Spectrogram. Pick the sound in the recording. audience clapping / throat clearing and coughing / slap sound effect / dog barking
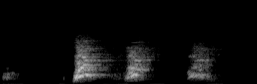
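dog barking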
